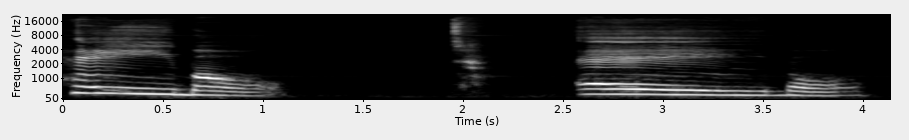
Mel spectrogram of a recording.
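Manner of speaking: "Table" drawn out, t then a long ay then bul; sounding out. Shown as a demonstration. Teacher lets pupils try alone, sounding out. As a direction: slowly stretch the sounds of "Table". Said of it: "try it on your own".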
